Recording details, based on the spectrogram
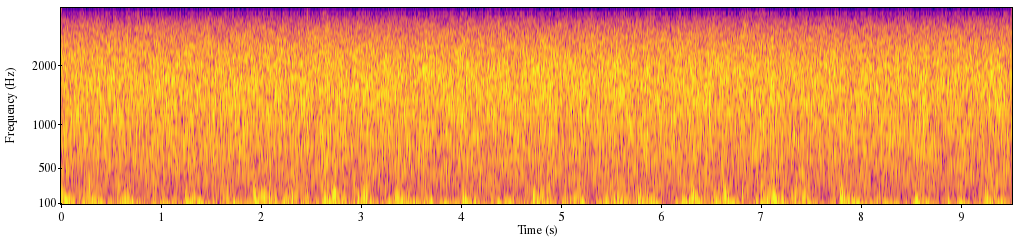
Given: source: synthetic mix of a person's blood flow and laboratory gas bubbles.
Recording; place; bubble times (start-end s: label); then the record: Doppler ultrasound of blood flow; precordium
2.42-2.86 s: bubbles
6.79-7.05 s: bubbles
From the record:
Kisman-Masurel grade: 121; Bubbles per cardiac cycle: 1 to 2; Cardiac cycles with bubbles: 10 to 50%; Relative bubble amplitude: barely perceptible (0.100 to 0.250); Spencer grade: 2 (many but less than half of the cardiac periods contain bubble signals, singularly or in groups); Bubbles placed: anywhere in the cardiac cycle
